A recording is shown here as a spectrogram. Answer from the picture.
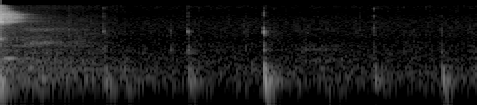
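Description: Faint, scattered clicks of a stylus tapping on a tablet screen while handwriting, the loudest just over a second in.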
